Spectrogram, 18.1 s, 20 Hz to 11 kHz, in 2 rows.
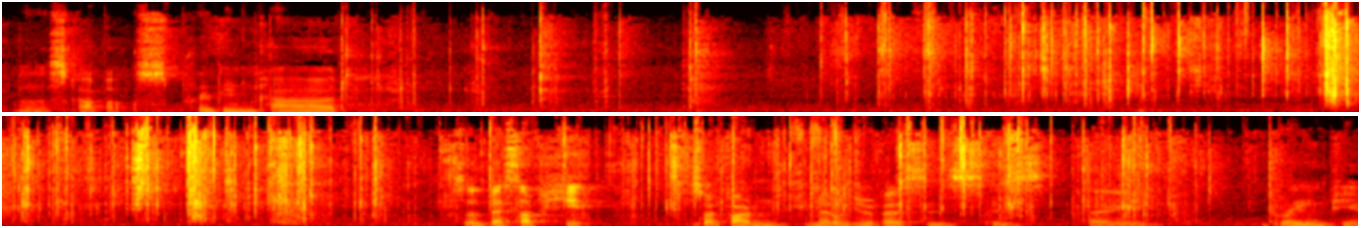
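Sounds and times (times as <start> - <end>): card pack wrapper crinkling: 5.4 - 17.5.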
